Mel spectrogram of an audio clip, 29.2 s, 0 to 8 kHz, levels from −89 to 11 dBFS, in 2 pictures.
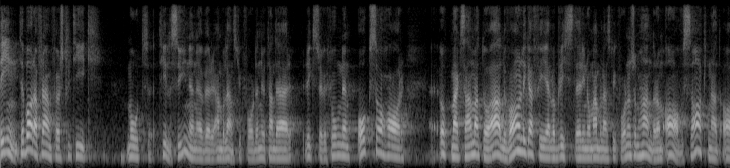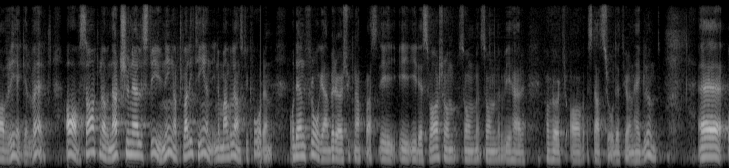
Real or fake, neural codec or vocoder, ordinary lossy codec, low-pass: fake; codec, 16 kHz in and 24 kHz out, 1 kbps, XY-Tokenizer; none; 7.2 kHz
